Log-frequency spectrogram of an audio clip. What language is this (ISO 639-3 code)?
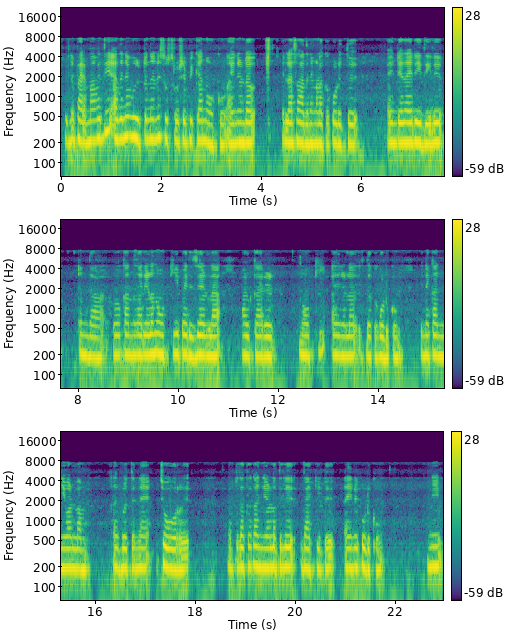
mal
